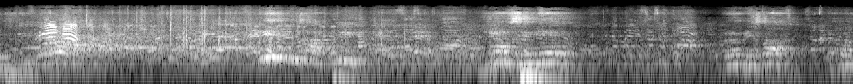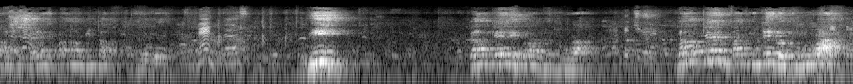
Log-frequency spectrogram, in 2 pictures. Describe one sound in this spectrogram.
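A man speaks forcefully into a microphone over loudspeakers outdoors.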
